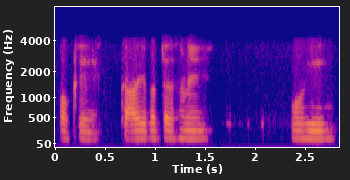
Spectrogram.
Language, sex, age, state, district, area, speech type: Punjabi, male, 18-30, Punjab, Fatehgarh Sahib, rural, conversation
